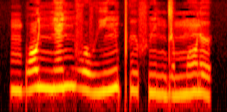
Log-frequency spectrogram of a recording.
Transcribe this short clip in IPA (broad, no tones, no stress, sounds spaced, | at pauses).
m b ɔ ɲ ɛ̃ ɲ v o v j ĩ pʼ ɨ f ĩ n d ə m õ ɾ ə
